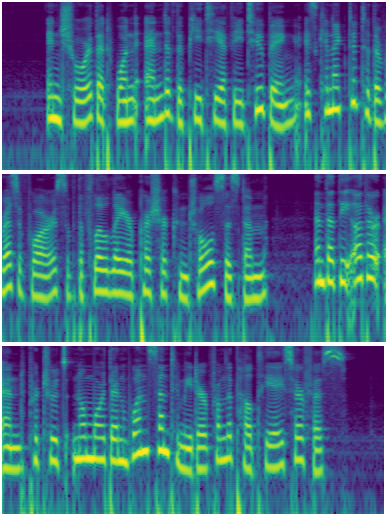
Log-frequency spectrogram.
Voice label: Voiceover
